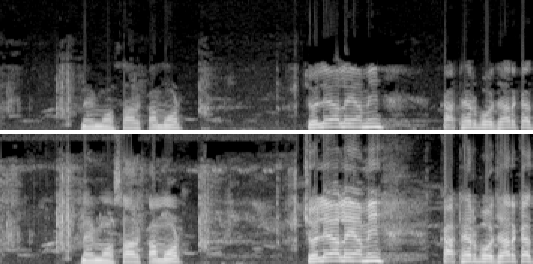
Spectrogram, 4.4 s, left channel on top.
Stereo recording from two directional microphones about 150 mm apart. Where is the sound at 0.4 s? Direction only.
55° left (ahead or behind).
